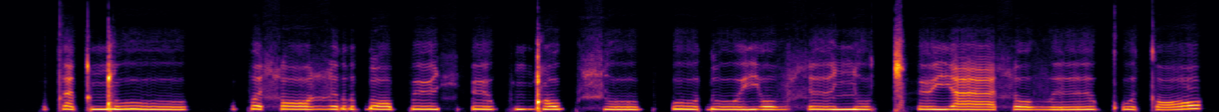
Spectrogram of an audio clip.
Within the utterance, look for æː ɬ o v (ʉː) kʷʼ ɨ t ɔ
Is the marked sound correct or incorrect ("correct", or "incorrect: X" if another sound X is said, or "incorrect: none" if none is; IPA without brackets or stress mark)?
incorrect: ɨː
